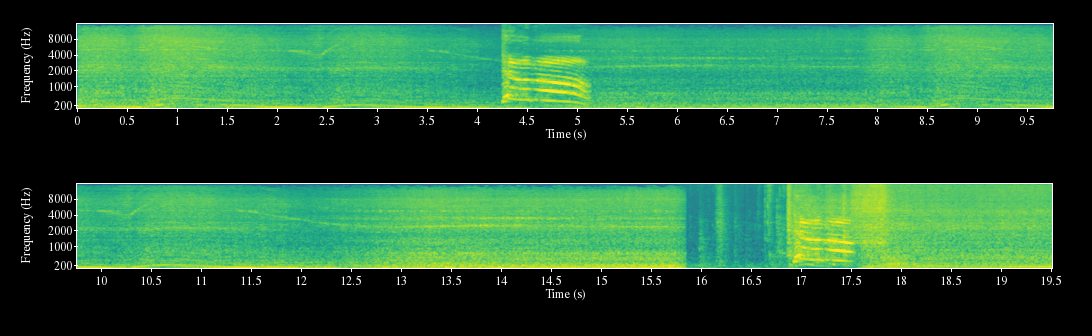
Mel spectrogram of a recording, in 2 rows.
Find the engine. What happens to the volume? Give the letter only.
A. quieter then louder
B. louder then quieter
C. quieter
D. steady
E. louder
A.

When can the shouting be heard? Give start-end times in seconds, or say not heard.
4.2-5.2, 16.9-17.6.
